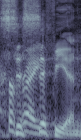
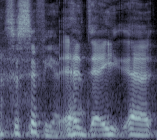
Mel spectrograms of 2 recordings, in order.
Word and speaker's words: Sisyphean: Sisyphean. Sisyphean. Arting a sandwich I think forever up a hill. I think I added an extra syllable onto there.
